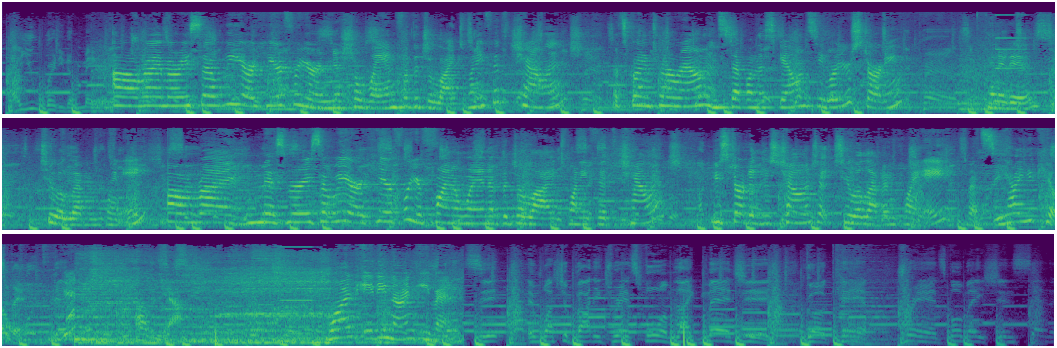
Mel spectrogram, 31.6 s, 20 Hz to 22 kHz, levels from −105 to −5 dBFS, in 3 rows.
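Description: The audio has two loud pops, at 23.20–23.22 s and 27.88–27.90 s. Each is a single sharp click, roughly 15 dB and then 20 dB above the sound, which continues underneath. The likely cause is a sudden voltage spike from a switch, plug or static.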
